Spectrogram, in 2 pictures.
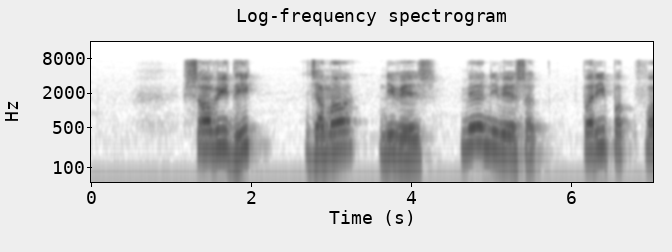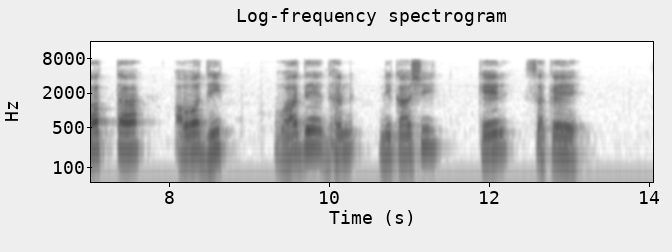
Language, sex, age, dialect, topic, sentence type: Maithili, male, 56-60, Eastern / Thethi, banking, statement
